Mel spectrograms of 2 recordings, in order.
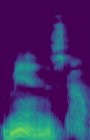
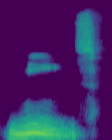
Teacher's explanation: We have to use the long E sound like green beans. E, not I, but E.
